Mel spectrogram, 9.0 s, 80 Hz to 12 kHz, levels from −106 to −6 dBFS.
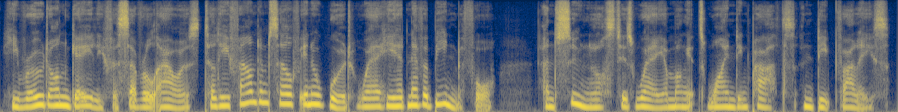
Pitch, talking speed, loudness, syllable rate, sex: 210 Hz, 215 wpm, -19 LUFS, 5.2 syllables/s, female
